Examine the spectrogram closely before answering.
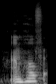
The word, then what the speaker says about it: Umhofer: of ours Todd umhofer umhofer is how you pronounce it sure umhofer sure who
